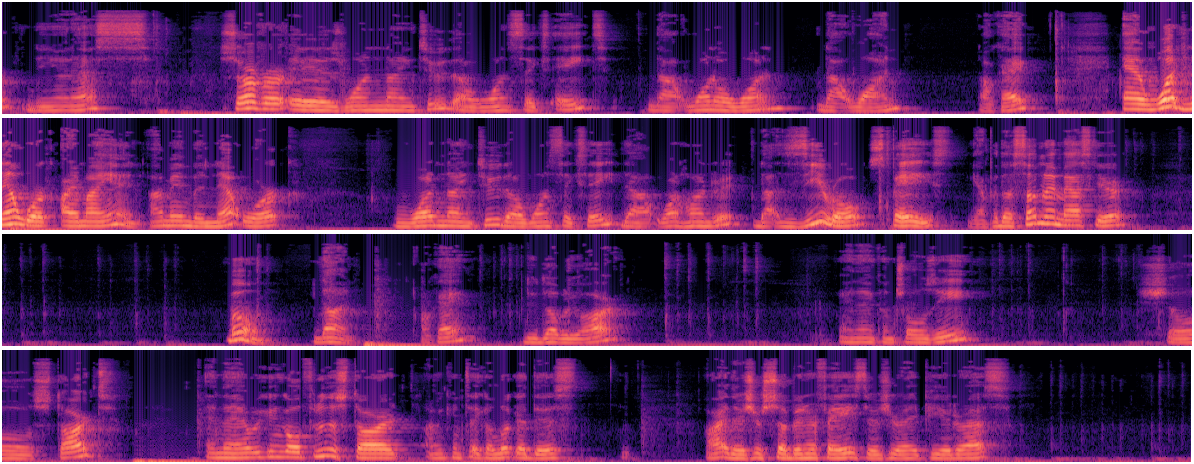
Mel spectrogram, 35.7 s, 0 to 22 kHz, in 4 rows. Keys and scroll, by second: 0.0-0.9 typing, 1.1 Tab, 2.3-6.8 typing, 7.9 Return, 9.6-19.5 typing, 19.7 Return, 20.9-23.7 typing, 24.5 ctrl+z, 24.9 Return, 25.8-27.6 typing, 33.8 Return.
